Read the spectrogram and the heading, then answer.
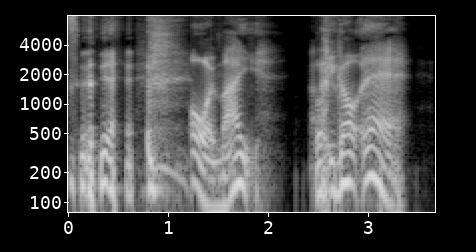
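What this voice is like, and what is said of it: Put-on Cockney accent. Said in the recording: “Somehow he has like a Cockney accent.”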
